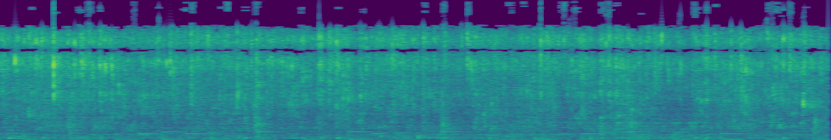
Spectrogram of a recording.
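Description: Water running steadily in a bath, with background music playing over it.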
